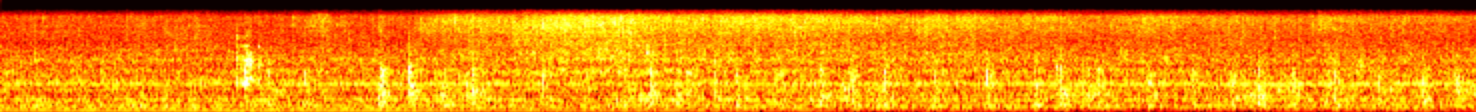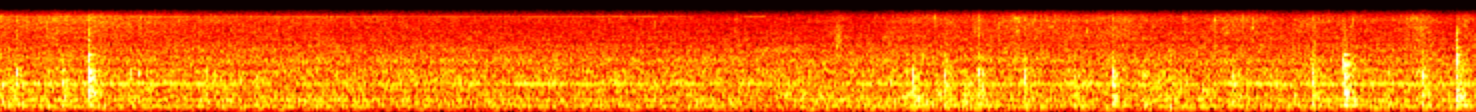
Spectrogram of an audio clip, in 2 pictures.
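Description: Oil sizzling steadily in a metal pot as garlic, ginger and whole spices fry, stirred with a wooden spoon. A few sharp knocks come through, about two and a half seconds in, near the middle and near the end, as the spoon strikes the pot.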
